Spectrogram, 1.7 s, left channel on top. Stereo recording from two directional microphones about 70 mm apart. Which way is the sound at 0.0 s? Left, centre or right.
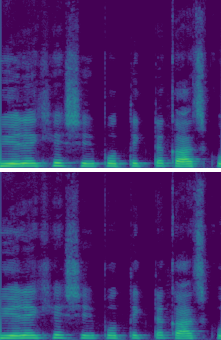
Left.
